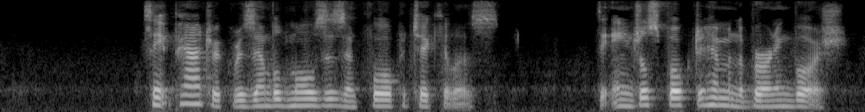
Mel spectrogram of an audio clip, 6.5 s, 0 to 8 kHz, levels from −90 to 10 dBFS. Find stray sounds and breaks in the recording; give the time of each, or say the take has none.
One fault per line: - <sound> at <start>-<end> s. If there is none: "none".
none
